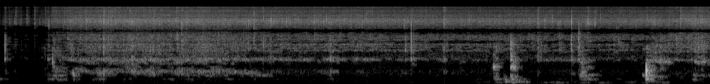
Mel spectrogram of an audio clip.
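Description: Tomatoes frying in oil with ginger garlic paste in a pan, a continuous loud hissing sizzle with a few scraping stirs near the end.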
